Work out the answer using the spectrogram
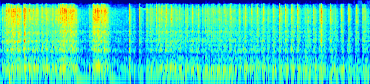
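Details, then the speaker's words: Holden VN Calais build, first start before dyno tuning: after a few early blips the engine settles to a steady, even idle with regular low exhaust pulse; healthy. "such an awesome sound just to hear it idle for the first time."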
